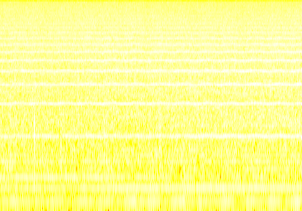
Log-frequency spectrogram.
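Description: Near silence: a faint steady hum and hiss on an old film soundtrack.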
